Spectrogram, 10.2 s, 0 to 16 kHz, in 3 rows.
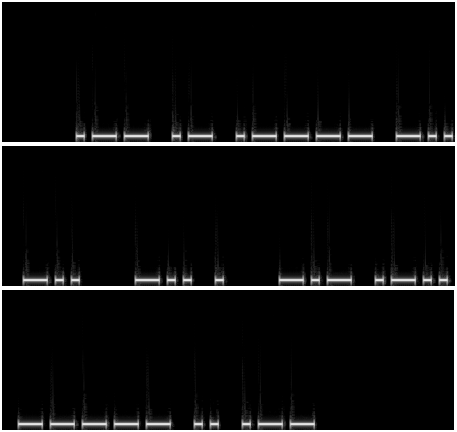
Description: Morse code, heard as a keyed tone, about 21 wpm, 700 Hz. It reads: WA1DD DE KL0IW
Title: USA Callsign DE Callsign - 5 Characters - 20wpm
